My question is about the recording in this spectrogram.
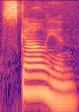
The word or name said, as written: scallion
